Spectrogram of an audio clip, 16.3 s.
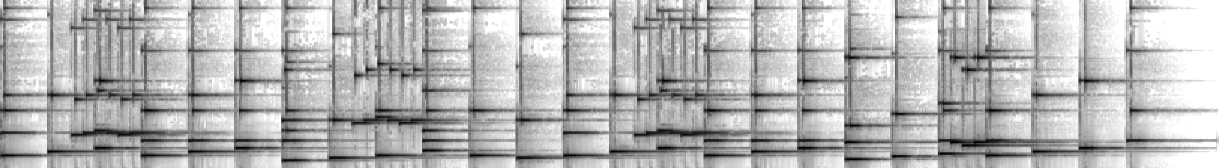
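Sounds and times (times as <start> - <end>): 
yunsheng music box: 0.0 - 16.2.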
